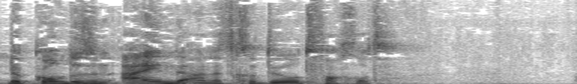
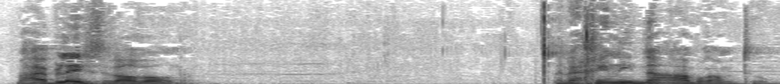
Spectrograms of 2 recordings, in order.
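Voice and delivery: ordinary talk, nothing marked

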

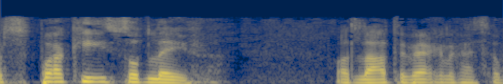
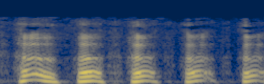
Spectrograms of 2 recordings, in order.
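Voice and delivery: nervous mock laugh; 2 semitones higher than usual. Peter stammering at the vision.

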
